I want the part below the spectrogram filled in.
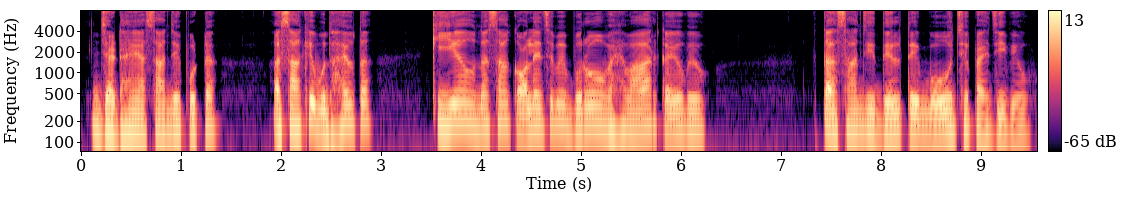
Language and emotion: Sindhi, sad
